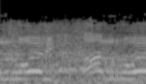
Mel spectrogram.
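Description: A man's voice, excited football commentary, over the steady noise of a stadium crowd.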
